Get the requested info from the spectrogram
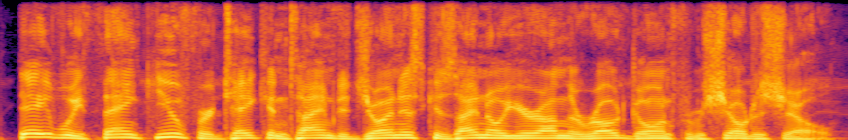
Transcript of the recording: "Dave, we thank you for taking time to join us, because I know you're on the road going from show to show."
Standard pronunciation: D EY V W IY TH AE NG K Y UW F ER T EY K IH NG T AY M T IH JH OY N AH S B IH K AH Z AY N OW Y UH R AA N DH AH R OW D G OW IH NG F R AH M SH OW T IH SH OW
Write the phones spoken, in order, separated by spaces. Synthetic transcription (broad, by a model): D EY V W IY TH AE NG K Y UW F ER T EY K IH NG T AY M T IH JH OY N AH S K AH Z AY N OW Y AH R AA N DH AH R OW D G OW IH NG F R AH M SH OW T IH SH OW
